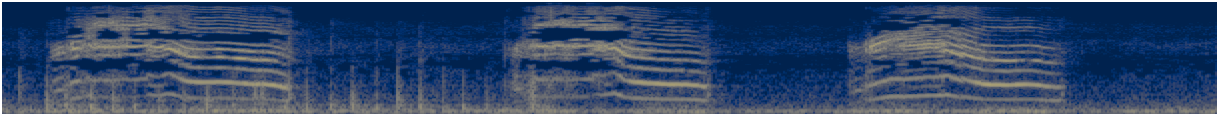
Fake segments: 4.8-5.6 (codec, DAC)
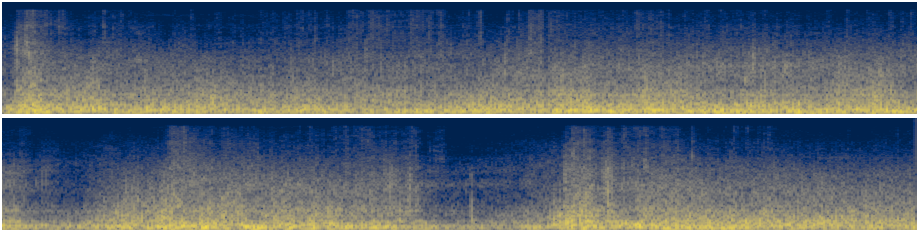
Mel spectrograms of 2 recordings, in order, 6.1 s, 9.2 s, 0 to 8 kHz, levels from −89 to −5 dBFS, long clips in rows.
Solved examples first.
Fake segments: 4.8-9.2 (vocoder, BigVGAN v2)

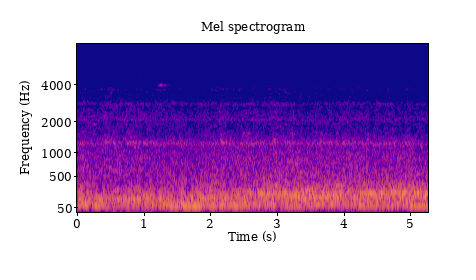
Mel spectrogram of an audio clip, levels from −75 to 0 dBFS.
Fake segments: 0.5-1.1 (vocoder, HiFi-GAN)

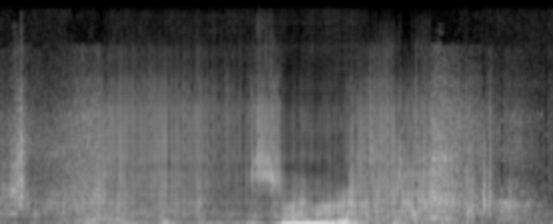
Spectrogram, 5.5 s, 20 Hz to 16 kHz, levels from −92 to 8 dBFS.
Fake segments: 1.0-4.3 (vocoder, BigVGAN v2)

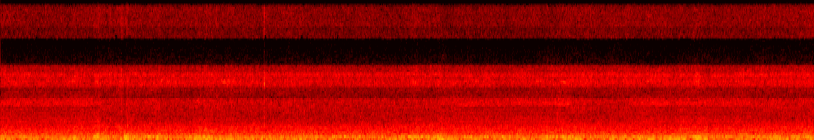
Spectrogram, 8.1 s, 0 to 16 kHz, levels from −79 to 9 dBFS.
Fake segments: 0.0-1.0 (autoencoder, DAC-VAE); 4.4-5.7; 6.3-7.5

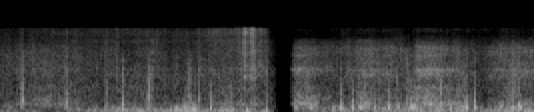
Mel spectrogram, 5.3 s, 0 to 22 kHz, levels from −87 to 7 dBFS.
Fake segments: 0.5-3.7 (codec, DAC)

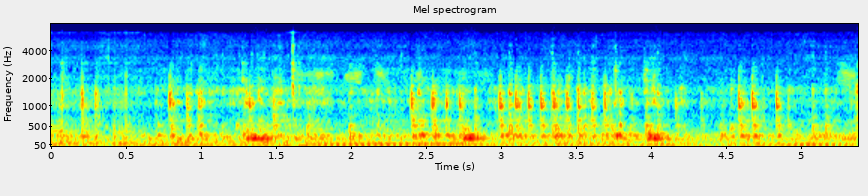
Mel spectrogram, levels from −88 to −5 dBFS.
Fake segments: 0.0-0.6 (codec, ZipCodec)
